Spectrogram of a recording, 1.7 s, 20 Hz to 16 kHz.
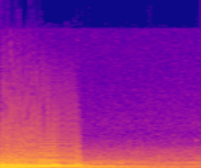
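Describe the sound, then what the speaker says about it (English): The Queen Mary 2 cruise ship sounds its deep horn at Southampton port, a loud sustained tone that cuts off midway and leaves a long reverberating tail echoing around the docks. "You can hear Queen Mary 2 horn reverberate around the port."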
